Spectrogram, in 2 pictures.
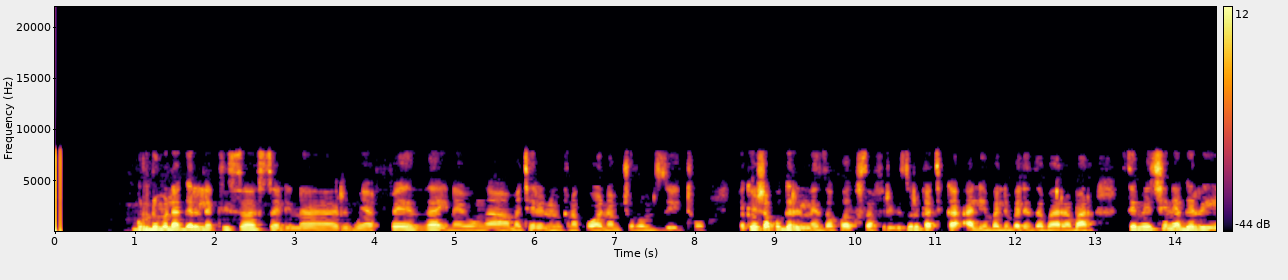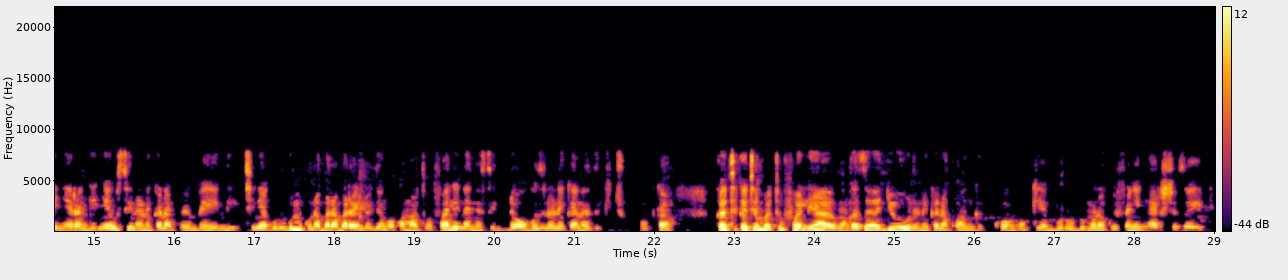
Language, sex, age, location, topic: Swahili, female, 18-24, Kisumu, finance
